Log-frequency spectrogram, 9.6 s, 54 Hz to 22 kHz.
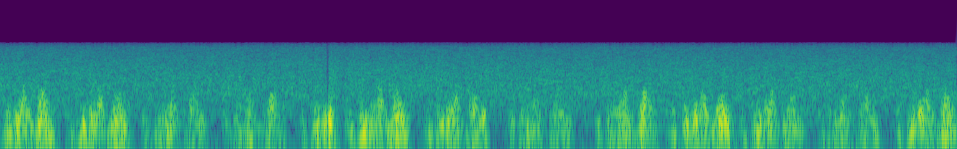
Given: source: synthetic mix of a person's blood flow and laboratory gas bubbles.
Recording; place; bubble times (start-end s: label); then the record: Doppler ultrasound of blood flow; precordium
no bubbles
From the record:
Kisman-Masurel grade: 000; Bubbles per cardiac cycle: 0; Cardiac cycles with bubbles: 0%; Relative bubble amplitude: no bubbles discernible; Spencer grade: 0 (complete lack of bubble signals)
